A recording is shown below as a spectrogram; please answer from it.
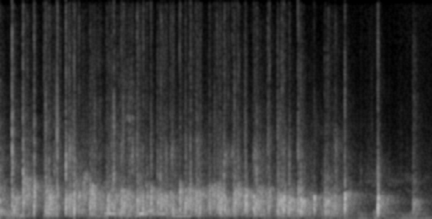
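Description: An audience at a talk on net worth and investing breaks into a round of applause. Dense clapping continues through the whole stretch with a few voices mixed in, then thins out toward the end.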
